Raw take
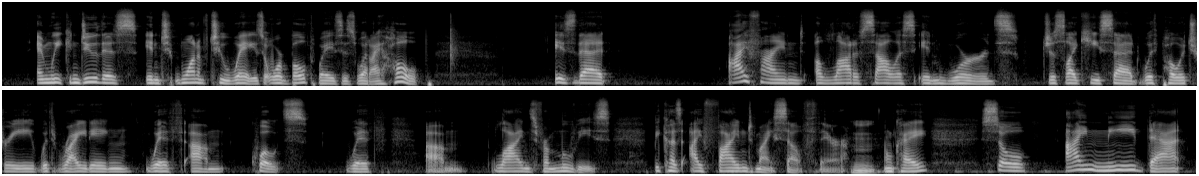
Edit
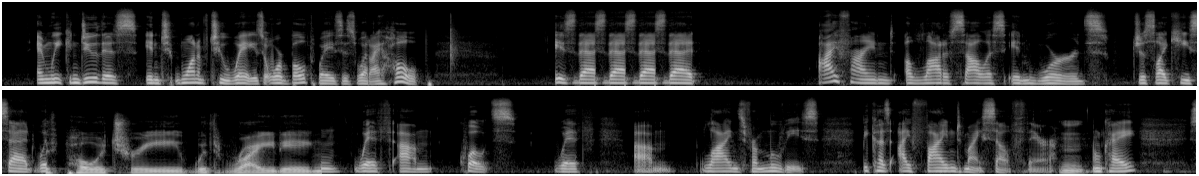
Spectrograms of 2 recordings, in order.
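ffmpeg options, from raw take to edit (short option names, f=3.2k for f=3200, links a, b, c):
-filter_complex "[0:a]asplit=6[a][b][c][d][e][f];[a]atrim=end=5.932[g];[b]atrim=start=5.628:end=5.932[h];[c]atrim=start=5.628:end=5.932[i];[d]atrim=start=5.628:end=11.494[j];[e]atrim=start=11.49:end=13.06,asetpts=PTS-STARTPTS,asetrate=25137,aresample=44100,atrim=end_sample=121468,asetpts=PTS-STARTPTS[k];[f]atrim=start=13.056[l];[g][h]acrossfade=d=0.004:c1=hsin:c2=hsin[m];[m][i]acrossfade=d=0.004:c1=hsin:c2=hsin[n];[n][j]acrossfade=d=0.004:c1=hsin:c2=hsin[o];[o][k]acrossfade=d=0.004:c1=hsin:c2=hsin[p];[p][l]acrossfade=d=0.004:c1=hsin:c2=hsin"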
